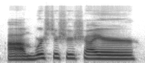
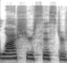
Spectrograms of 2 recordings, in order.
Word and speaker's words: Worcestershire: cider vinegar, brown sugar, Worcestershire. Yeah, I said it right. I never knew how to say it right in my entire life. Not wash your sister sauce.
